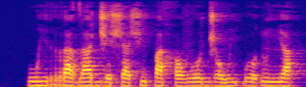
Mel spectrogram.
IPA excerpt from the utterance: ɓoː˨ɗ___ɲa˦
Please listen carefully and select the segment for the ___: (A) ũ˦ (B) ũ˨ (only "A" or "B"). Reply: A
